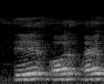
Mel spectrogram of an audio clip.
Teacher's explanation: ए और ऐ बोलने पे कंठ तालब यानी कंठ का भी प्रयोग होता है और तालु का भी प्रयोग होता है। तो इसलिए संयुक्त रूप से इसको बोल दिया जाता है कंठ तालब, कंठ तालब, कंठ तालब बोल दिया जाता है संयुक्त रूप से इसको।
